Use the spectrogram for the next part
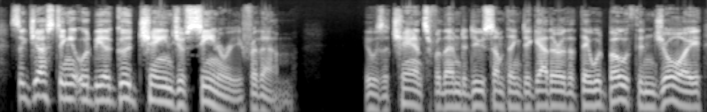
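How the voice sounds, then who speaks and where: Low, wry male audiobook narrator. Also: no echo, clean studio sound. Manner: wry, sardonic. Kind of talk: scripted first-person narration. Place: recording studio. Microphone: close studio mic.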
